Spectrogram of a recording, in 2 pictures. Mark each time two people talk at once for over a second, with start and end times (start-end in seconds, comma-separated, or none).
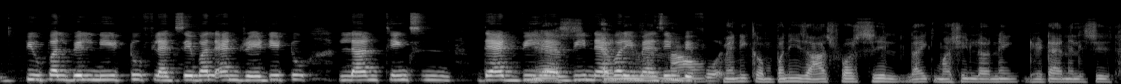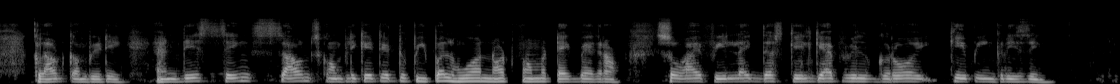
5.2-7.1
